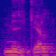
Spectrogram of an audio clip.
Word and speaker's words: Mikkel: Mikkel.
